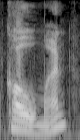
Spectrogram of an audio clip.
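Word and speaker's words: قومًا: Tulisan dan bacaan beda. Ditulisnya ada n-nya, dibacanya n-nya tambah g jadi eng.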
